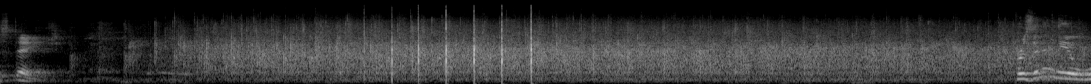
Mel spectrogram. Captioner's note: applause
